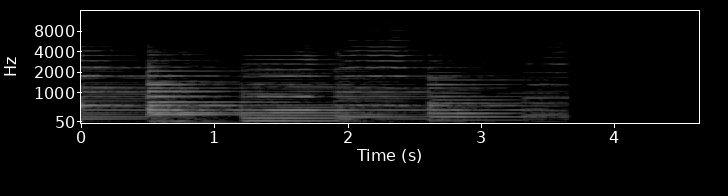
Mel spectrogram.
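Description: Soft chiming music plays and stops.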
